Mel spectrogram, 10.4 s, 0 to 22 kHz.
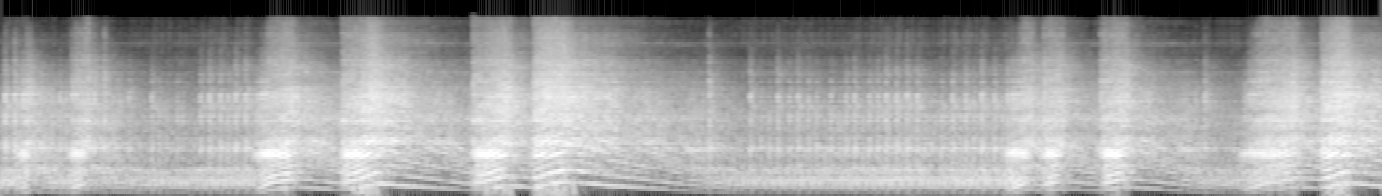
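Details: Taylor RC 35cc two-stroke in a DBXL 2.0 RC car with Bartolone Racing exhaust and filter, first start during break-in heat cycles at half throttle: high crisp buzz rising and falling with throttle blips, picking up cleanly; running normally.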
